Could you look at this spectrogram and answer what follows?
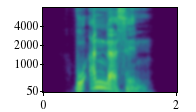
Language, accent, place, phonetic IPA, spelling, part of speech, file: German, Germany, Berlin, [voˈʔandɐshɪn], woandershin, adverb, De-woandershin.ogg
- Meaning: elsewhere, somewhere else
